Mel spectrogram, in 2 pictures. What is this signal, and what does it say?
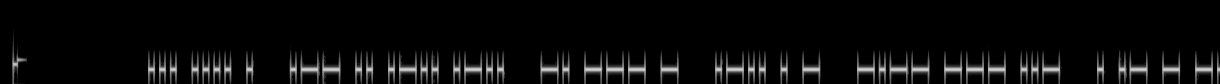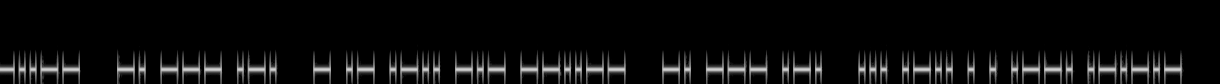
Morse code, heard as a keyed tone, about 22 wpm, 700 Hz. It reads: SHE WILL NOT LET YOU EAT, NOR TALK, NOR SLEEP.
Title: Sentences from Top 1500 Words 22wpm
